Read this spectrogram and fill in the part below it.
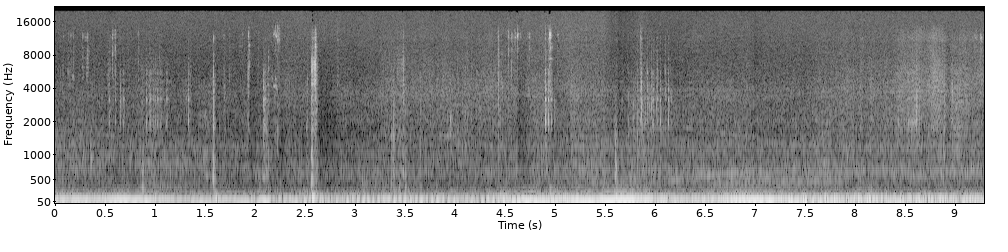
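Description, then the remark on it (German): A black limousine's engine rumbles low and steady, swelling as the car pulls away, with scattered clicks and creaks from inside the car. No one speaks. “Dann setzte sich der Wagen in Bewegung.”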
